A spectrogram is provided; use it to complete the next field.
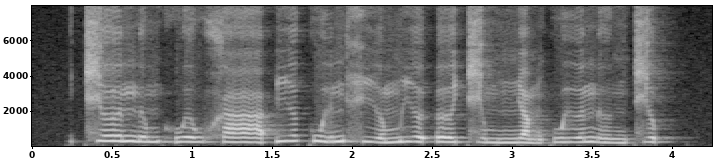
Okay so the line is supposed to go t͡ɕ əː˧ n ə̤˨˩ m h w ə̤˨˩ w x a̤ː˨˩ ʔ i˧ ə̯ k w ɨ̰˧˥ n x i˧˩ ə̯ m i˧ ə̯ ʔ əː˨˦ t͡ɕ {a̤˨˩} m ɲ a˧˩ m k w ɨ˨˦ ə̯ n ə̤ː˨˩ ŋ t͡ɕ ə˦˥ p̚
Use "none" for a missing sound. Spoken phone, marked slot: ə̤˨˩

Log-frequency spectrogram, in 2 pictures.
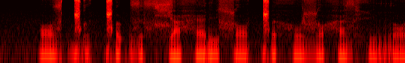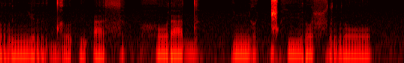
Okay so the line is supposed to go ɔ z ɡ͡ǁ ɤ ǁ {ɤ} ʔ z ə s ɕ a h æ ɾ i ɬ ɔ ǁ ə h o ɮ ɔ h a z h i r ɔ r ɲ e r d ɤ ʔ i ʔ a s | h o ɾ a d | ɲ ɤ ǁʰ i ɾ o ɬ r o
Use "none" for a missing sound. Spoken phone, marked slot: ɤ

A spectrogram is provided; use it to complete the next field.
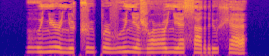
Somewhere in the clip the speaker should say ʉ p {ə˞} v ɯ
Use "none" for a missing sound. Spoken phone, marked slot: ə˞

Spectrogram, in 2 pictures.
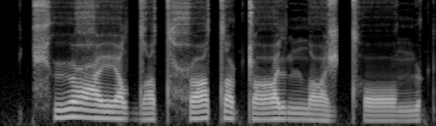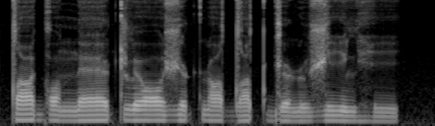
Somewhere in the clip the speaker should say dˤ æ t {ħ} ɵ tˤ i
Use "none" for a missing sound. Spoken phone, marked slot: ħ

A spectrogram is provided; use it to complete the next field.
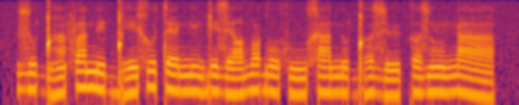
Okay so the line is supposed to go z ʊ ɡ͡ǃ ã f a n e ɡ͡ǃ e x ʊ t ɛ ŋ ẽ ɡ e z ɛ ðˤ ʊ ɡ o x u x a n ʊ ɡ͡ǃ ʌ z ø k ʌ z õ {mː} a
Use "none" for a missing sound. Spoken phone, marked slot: ŋ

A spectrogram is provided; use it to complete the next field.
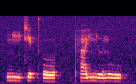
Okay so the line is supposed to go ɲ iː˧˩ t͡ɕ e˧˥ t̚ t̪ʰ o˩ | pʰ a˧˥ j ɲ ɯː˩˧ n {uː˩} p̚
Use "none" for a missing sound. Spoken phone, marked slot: uː˧˩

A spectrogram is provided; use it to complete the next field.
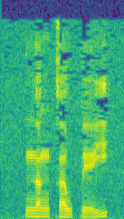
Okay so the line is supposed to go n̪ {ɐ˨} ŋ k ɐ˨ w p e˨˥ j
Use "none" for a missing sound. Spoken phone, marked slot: ɐ˨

